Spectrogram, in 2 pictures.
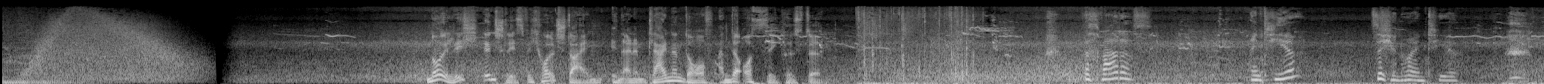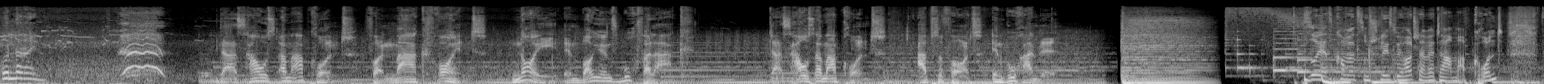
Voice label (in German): werbespot; haus am abgrund; rsh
